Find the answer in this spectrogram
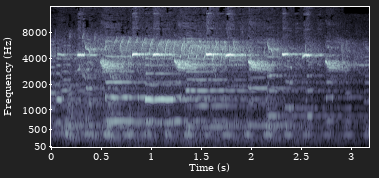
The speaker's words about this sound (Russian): Вдруг, откуда ни возьмись, на поляне еще две птички появились. Маленькие, ростом с воробья. А шуму-то шуму. Пищат, друг на друга наскакивают, клюются, щипаются, не щадят своих нарядных перьев. Настоящая битва.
